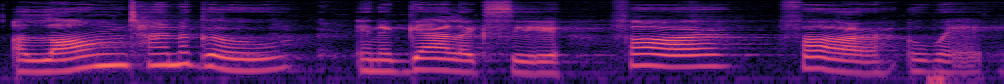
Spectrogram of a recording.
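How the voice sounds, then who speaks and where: A woman hosting a convention masquerade on stage, announcing entries and gently teasing her co-host. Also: medium pitch, slow, background noise. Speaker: masquerade emcee. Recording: echoey convention hall.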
